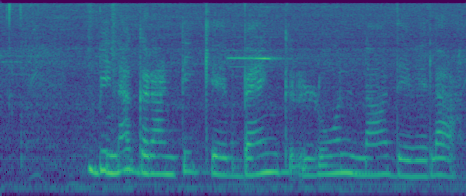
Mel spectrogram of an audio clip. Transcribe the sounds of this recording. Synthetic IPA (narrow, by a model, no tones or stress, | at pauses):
bɪnaɡəɾaːɳʈikebɛ̃ːŋkloːnːad̪eːʋeːlaː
